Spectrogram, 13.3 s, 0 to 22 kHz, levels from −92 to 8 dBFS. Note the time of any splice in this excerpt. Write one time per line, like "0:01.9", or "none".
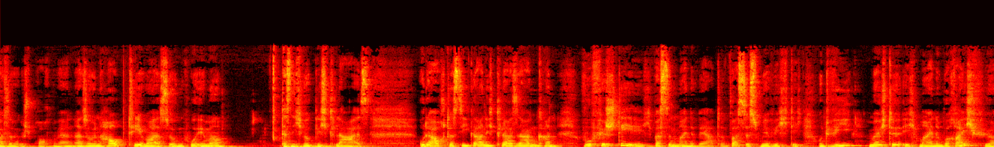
0:05.5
